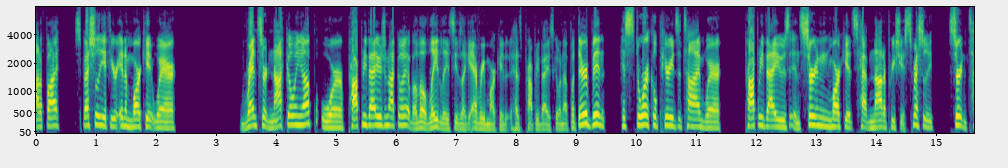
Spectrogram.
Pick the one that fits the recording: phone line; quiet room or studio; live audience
live audience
